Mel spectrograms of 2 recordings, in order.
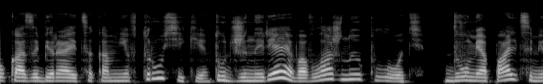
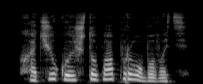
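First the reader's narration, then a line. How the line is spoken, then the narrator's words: Whisper while recovering. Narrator (Russian): прошептала приходя в себя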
